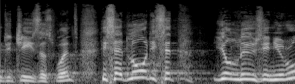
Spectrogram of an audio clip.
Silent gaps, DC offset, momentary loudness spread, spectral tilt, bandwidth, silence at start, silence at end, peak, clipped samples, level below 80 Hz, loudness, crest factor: none; 0.1%; 6 LU; -4 dB/octave; 18 kHz; 0 s; 0 s; -2 dBFS; under 0.1%; -48 dBFS; -15 LUFS; 14 dB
